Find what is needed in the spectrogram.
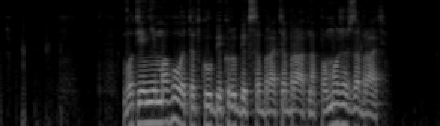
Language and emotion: Russian, neutral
